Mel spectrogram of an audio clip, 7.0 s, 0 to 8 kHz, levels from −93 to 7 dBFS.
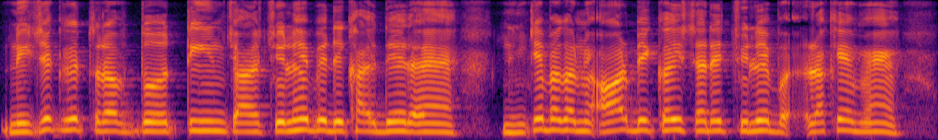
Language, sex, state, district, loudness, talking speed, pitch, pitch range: Hindi, male, Jharkhand, Garhwa, -13 LUFS, 195 wpm, 200 Hz, 190-220 Hz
